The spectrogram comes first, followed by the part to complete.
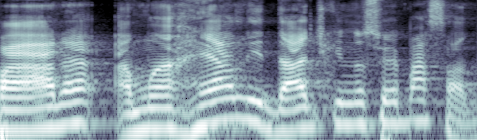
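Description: A man with a Brazilian accent, a high pitch, and a moderate pace. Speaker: construction management instructor. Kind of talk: tutorial. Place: home room. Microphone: studio mic.

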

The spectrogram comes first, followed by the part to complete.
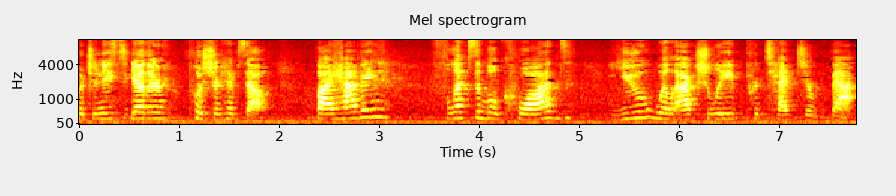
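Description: Against light background noise, a woman speaks at a fairly slow pace with fairly even intonation and long, frequent pauses. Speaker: fitness instructor. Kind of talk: live workout instruction and viewer chat. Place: garden. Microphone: phone near.

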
